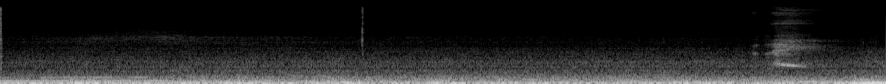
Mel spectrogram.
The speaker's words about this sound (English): I am sitting in the most classic of LA traffic ever. Oh my god. Will I ever get home is the question.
